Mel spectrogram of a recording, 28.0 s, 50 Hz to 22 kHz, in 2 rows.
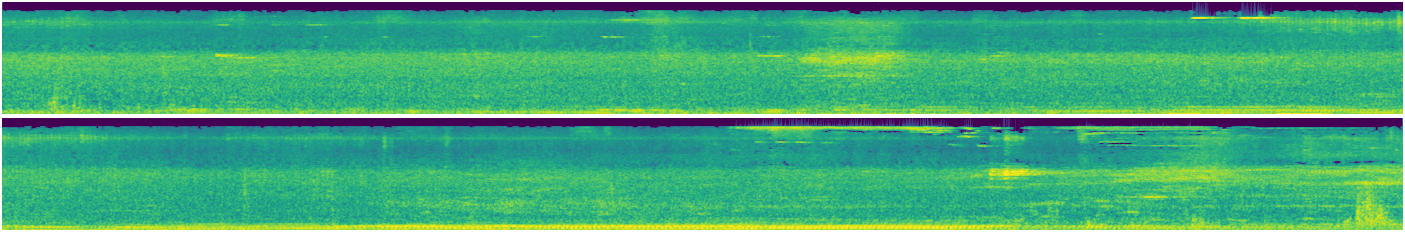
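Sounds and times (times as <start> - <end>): vehicle engines running close by: 0.0 - 28.0.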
